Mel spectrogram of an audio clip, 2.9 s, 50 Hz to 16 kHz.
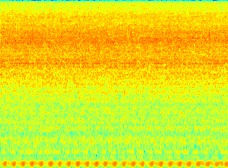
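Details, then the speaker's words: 1956 Chevy small-block V8 after revival, PCV valve added to cut blow-by, in park: steady, even, healthy idle, slightly fast, no stumble or knock. "this sounds pretty good idling a little fast there but hey we're good"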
